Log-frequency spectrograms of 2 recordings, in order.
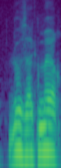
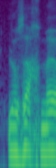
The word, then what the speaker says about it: Lozac'hmeur: Oui, eh bien, j'ai un nom breton, Lozachmer prononcé à la française, Lozachmer à la bretonne, qui veut dire le grand patriarche.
